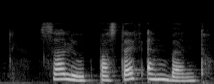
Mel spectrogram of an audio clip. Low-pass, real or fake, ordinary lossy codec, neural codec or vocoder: 7.2 kHz; real; AAC, 48 kbps; none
